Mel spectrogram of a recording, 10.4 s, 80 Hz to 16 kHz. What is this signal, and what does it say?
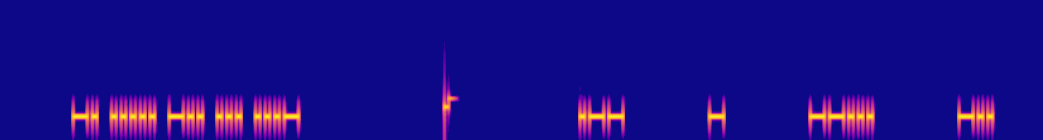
Morse code, heard as a keyed tone, about 25 wpm, spaced as for 14 wpm, 700 Hz. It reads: N5DSV WT7D
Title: USA Call Signs - 6x Character Spacing - 25wpm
